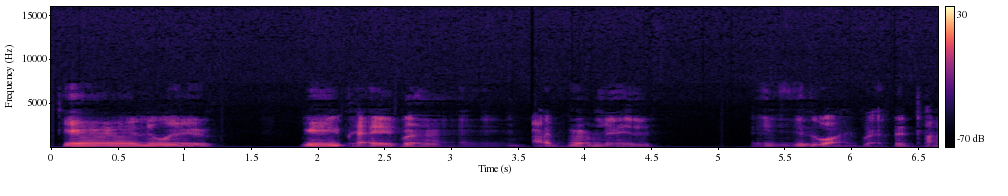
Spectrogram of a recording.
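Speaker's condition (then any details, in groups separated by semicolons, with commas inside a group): Cerebral palsy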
